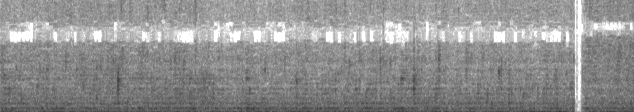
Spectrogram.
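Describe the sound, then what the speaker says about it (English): Water poured into a cooking pot while making Gambian fish stew, a steady, even rush of filling liquid that continues without a break, fairly faint and with no voices over it. "now you add your water and then you mix it"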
